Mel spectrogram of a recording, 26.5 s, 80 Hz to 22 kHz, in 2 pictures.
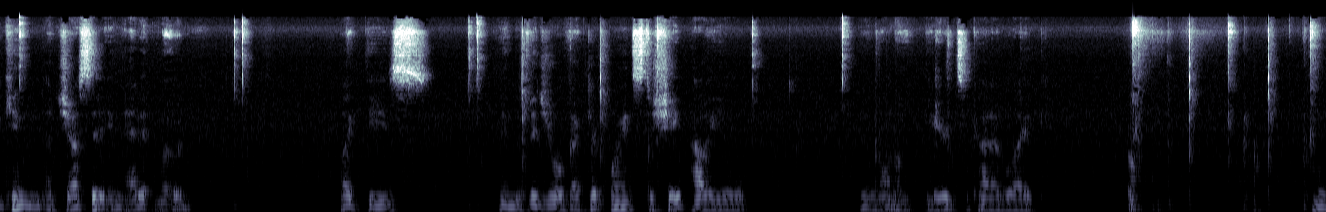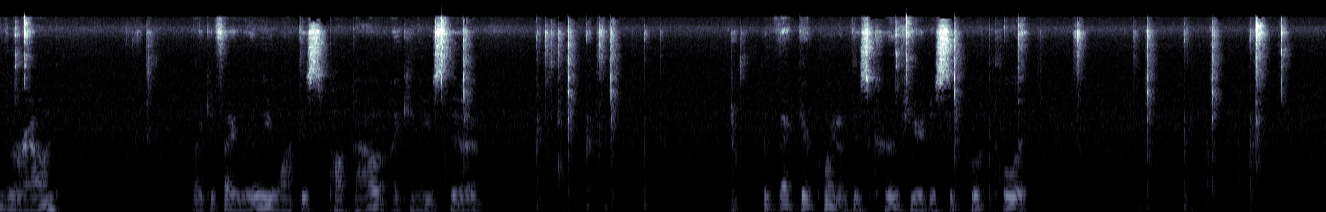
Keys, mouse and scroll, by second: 0.0 shift+middle click, 0.0 right click, 2.4 click, 2.9 scroll up 2, 3.5 scroll down 2, 4.7 click, 5.2 middle click, 6.0 shift+middle click, 6.7 scroll up 2, 7.5 click, 9.4 g, 11.8 middle click, 12.7 shift+middle click, 13.5 click, 15.5 g, 17.9 middle click, 18.9 shift+middle click, 19.3-20.6 middle drag, 20.6 g, 22.8 middle click, 23.5 scroll down 1, 24.0 scroll down 1, 25.6 shift+middle click, 26.1 click.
